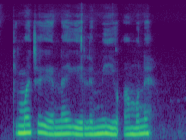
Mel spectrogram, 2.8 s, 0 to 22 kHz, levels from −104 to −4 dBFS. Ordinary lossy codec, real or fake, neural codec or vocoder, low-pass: none; real; none; 19.8 kHz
